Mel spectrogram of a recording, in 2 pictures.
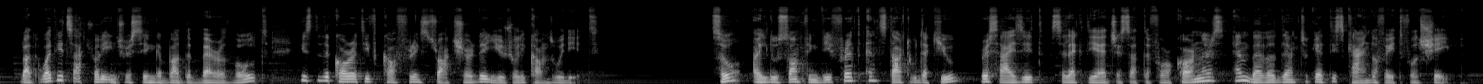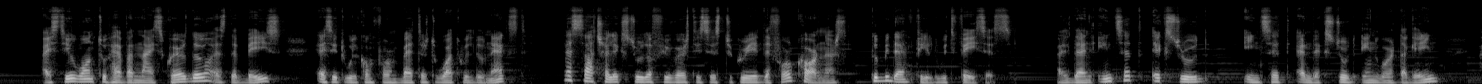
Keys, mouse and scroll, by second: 6.5 shift+a, 8.1 Tab, 8.4 s, 9.8 s, 10.9 middle click, 11.1 shift+click, 11.3 middle click, 12.0 shift+click, 12.2 shift+middle click, 12.3 ctrl+b, 15.4 middle click, 15.7 1, 15.9 e, 16.4 middle click, 17.2 click, 17.4 e, 18.1 middle click, 18.6 click, 18.8 e, 19.6 middle click, 20.2 click, 20.4 e, 21.3 click, 21.7 click, 22.1 shift+click, 22.6 shift+click, 23.0 f, 23.2 middle click, 24.0 click, 24.4 shift+click, 24.9 shift+click, 25.3 f, 25.6 i, 27.0 e, 28.0 i, 28.7 e.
